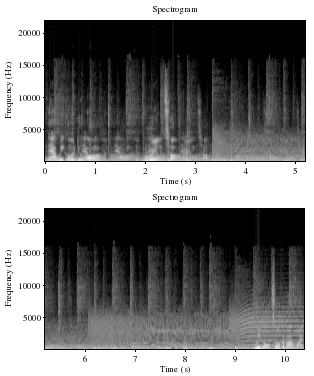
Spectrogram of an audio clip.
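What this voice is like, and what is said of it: Deliberately deep voice. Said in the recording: “my little deep voice”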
